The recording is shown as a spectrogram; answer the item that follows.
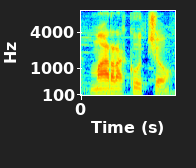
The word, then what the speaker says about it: Maracucho: I mean, we've been pronouncing his name a little difficultly. It took some time, but hey, you're forgetting to roll the R, man. Hey, man, we warmed up to his... Maracucho.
